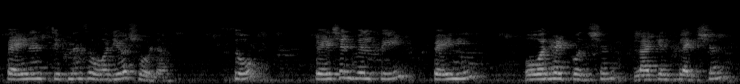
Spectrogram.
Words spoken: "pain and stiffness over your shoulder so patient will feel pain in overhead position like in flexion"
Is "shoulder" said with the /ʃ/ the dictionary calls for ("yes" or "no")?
yes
